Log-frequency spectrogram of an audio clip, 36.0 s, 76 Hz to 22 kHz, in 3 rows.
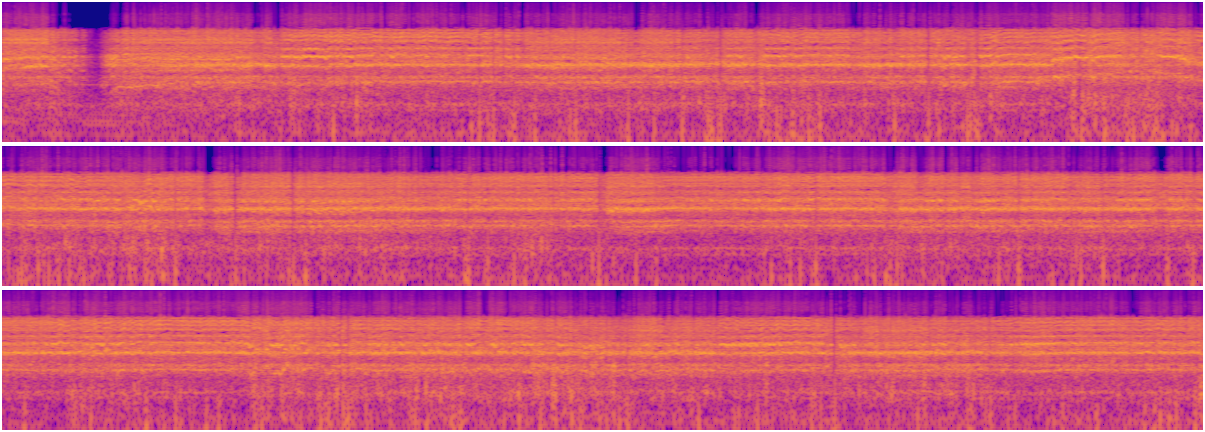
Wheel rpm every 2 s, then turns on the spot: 140, 220, 220, 230, 230, 290, 240, 220, 230, 230, 230, 230, 230, 240, 230, 220, 220, 230.
none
